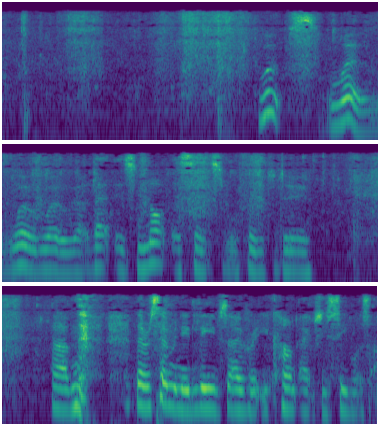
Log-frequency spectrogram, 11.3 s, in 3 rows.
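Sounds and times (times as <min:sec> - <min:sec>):
water trickling in an old wash-house: 0:00.0 - 0:11.2
speech: 0:02.6 - 0:07.0, 0:08.0 - 0:11.2.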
